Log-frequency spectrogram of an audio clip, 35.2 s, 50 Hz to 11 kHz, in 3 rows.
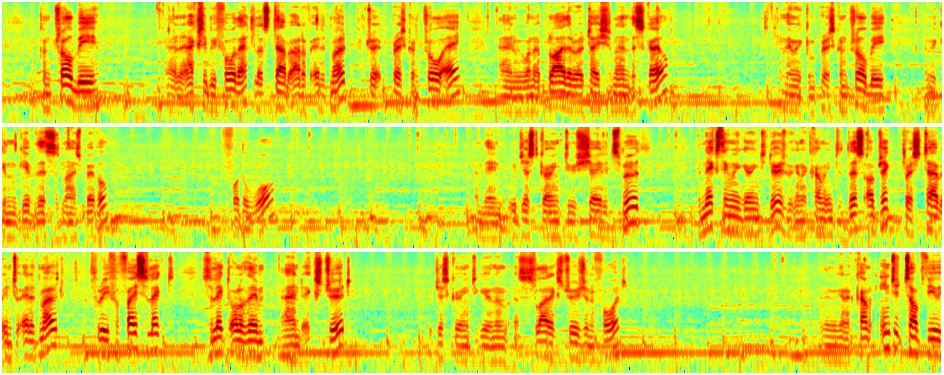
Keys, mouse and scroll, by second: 0.4 ctrl+b, 2.9 Tab, 5.1 ctrl+a, 8.1 Tab, 9.4 ctrl+b, 16.0 Tab, 16.7 click, 17.2-20.0 right drag, 20.0 click, 20.3 click, 20.7 click, 21.2 click, 21.7 scroll down 1, 21.9-22.3 middle drag, 22.3-22.9 scroll up 2, 22.9 Tab, 24.2 3, 25.4 alt+click, 27.5 e, 34.1 click, 34.6-35.0 scroll up 4, 35.0 shift+middle click.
